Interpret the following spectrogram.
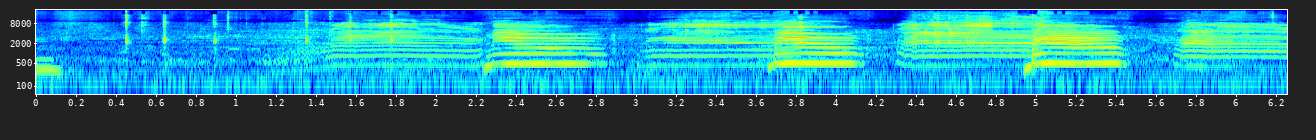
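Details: Kitten meowing repeatedly: about six clear, tonal meows in quick succession, each rising at the start then held, some louder and more drawn out, with a little faint background noise.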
